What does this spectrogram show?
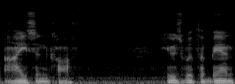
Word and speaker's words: Isakov: So, how they say his name is Gregory Allen Eisenoff.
